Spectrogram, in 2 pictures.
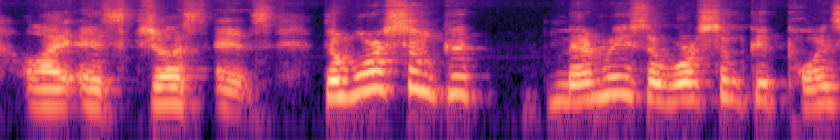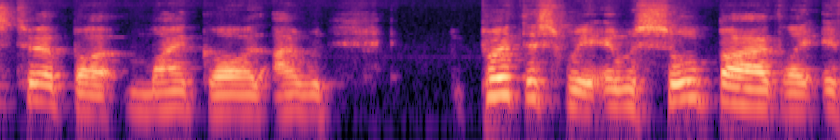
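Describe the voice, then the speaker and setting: A man's dark, mellow voice in a Scottish accent, with lively intonation. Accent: soft Scottish. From Scotland, central belt. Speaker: streamer. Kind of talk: casual chat. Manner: halting, repeats words.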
